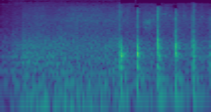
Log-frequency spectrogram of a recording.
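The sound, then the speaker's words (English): Six firm knocks on a motel room door, evenly spaced and hollow-sounding, coming after a stretch of steady low background noise. “knocks on a door.”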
